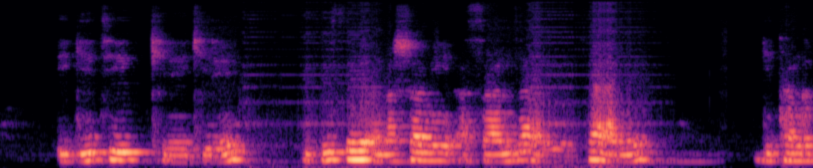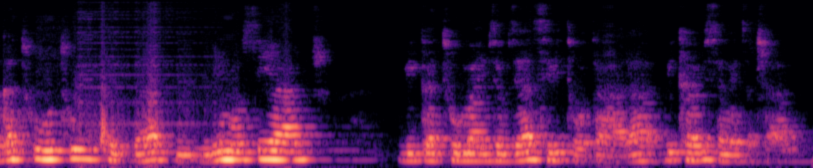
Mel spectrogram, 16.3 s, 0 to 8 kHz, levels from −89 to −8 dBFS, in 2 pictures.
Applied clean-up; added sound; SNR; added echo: neural separator model SepFormer DNS4.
